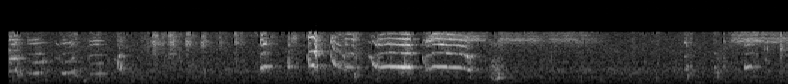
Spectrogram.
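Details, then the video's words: Female Tenterfield Terrier giving birth indoors in Japan: high, thin squeaking whimpers with rising and falling tones, loudest around the middle, separated by short pauses, with faint room noise. "Tenterfield Terrier gives birth"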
